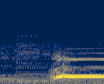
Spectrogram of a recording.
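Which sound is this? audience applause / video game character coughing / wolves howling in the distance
wolves howling in the distance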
